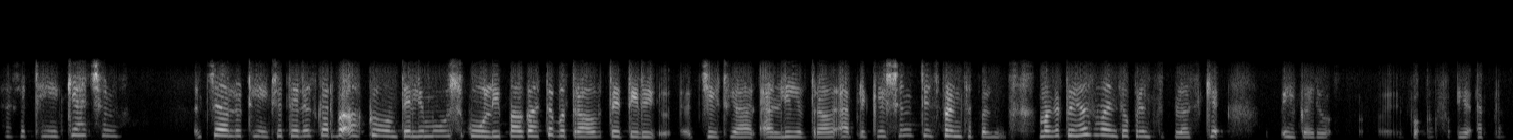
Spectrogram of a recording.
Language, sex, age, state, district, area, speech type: Kashmiri, female, 30-45, Jammu and Kashmir, Bandipora, rural, conversation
